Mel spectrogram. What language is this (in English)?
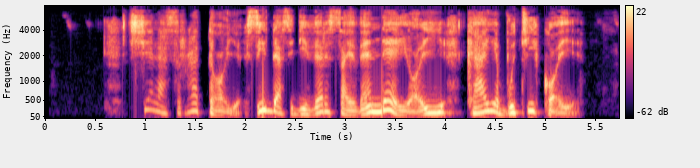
Esperanto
